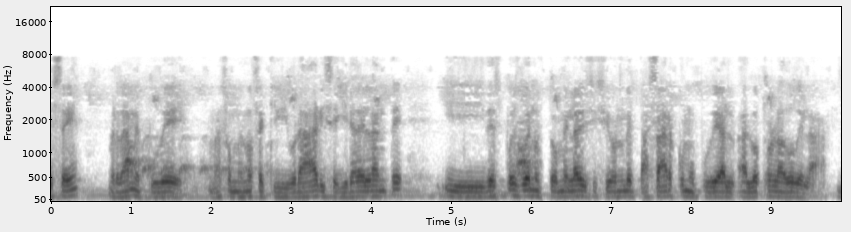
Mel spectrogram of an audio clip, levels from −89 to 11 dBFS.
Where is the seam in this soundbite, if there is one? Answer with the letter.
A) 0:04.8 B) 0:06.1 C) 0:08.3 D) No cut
B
